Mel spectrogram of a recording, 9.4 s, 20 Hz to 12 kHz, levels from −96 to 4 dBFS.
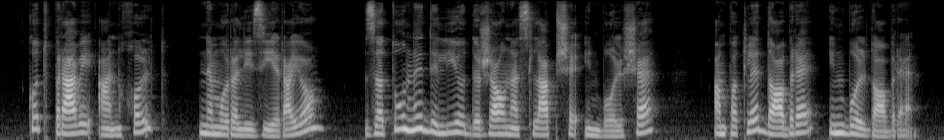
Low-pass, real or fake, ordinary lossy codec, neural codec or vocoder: none; real; none; none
